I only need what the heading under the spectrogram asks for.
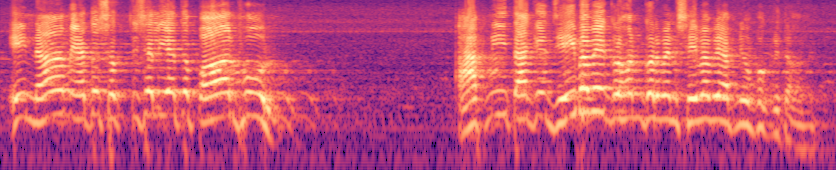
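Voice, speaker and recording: A male preacher giving an animated devotional sermon, asking the gathering rhetorical questions. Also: very high-pitched, slight background noise. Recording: echoey room with faint ambience.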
